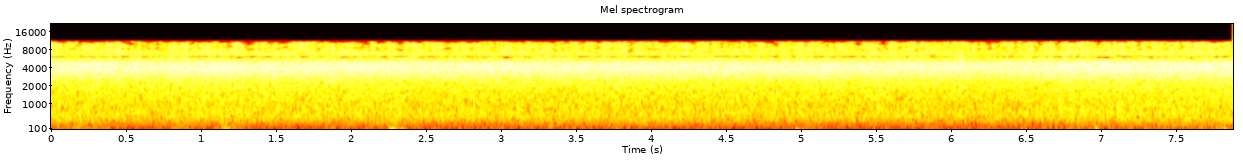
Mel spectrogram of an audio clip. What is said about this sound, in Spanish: Sigue el ruido blanco.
